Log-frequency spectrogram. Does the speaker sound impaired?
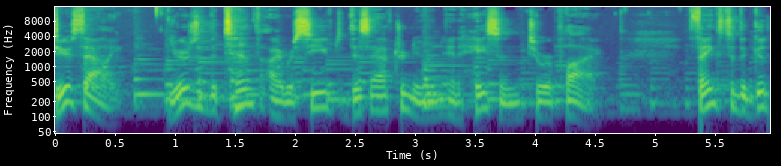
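No.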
